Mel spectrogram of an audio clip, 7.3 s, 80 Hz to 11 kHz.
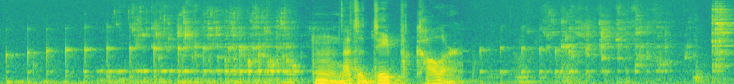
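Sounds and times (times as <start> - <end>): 
Bordeaux blend wine pouring into a glass: 0.9 - 3.4, 4.8 - 6.9
speech: 3.2 - 4.8.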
